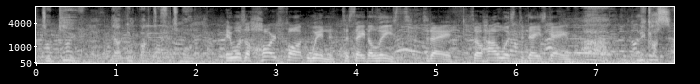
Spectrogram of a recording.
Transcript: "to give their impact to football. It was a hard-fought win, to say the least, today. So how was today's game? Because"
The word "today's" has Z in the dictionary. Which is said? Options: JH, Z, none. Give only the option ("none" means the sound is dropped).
Z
